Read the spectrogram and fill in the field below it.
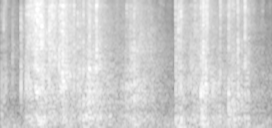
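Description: Loud crinkling of packaging being unwrapped from a cookbook, a steady run of crackly plastic rustles with a brief pause partway through and no voices.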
